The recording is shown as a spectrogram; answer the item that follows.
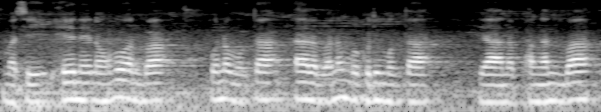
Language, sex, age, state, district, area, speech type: Manipuri, male, 60+, Manipur, Thoubal, rural, spontaneous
